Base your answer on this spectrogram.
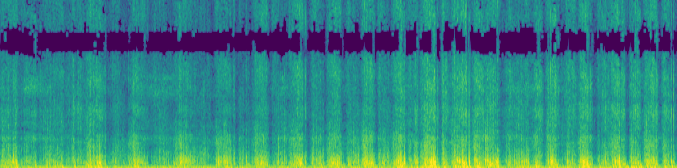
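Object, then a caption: Thick shag carpet pile. Fingertips and nails scratch and rub across a thick grey shag carpet with dense, fluffy pile. The result is a soft, dull, scratchy rasping in repeated strokes, roughly two per second at an uneven rhythm. The sound is mostly low and muffled, with little bright content.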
